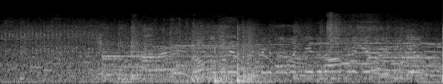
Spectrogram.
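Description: Crowd of many voices talking at once over music, growing louder about a second in.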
